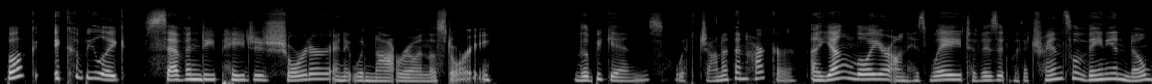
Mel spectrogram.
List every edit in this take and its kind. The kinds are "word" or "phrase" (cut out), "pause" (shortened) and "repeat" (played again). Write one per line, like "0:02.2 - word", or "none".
0:05.9 - word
